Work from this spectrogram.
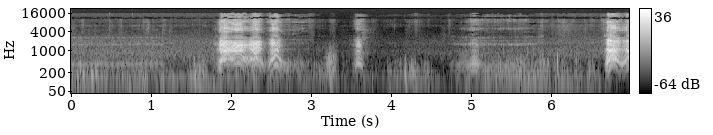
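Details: Yakut wolves in an open enclosure: short hoarse barking bursts, a double bark near the middle and another at the end, with scuffling, a few softer yips and a man speaking Russian.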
